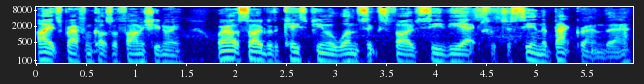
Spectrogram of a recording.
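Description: A man speaks in an ordinary speaking voice with ordinary pitch variation. The sound is dry with no echo, over light background noise. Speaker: presenter. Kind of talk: casual vlog walk-round commentary. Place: street. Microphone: phone near.

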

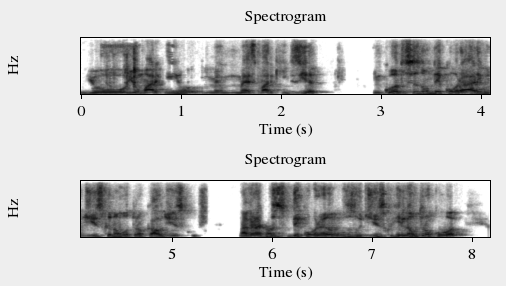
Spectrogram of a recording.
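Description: Speaking very fast, a man with a high pitch uses lively intonation. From Rio Grande do Sul. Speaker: capoeira master, co-host; co-host. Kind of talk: casual chat. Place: home room. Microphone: video call.

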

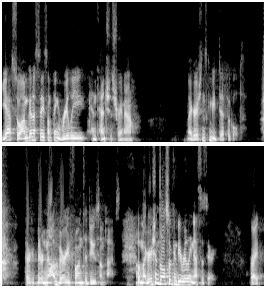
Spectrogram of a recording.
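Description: A man races along at a very fast pace with very wide pitch swings. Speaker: conference presenter. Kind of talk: lecture. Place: hall.

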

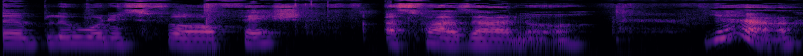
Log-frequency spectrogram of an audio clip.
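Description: A woman's voice at a fairly slow pace over music in the background. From West Yorkshire, England. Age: young. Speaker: student haul vlogger. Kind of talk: casual talk to camera, shopping haul. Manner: chatty, excitable. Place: home room. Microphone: phone near.

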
